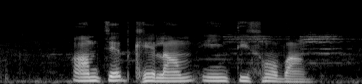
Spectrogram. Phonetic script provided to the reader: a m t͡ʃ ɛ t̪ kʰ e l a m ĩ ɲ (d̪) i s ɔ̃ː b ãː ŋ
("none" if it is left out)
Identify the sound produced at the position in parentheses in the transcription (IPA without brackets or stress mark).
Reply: t̪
